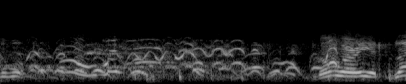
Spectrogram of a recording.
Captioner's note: whooping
